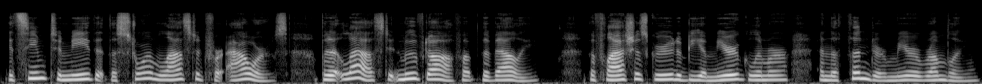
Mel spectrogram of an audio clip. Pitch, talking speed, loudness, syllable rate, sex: 210 Hz, 195 wpm, -17 LUFS, 4.9 syllables/s, female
